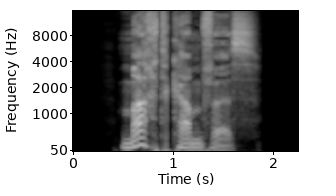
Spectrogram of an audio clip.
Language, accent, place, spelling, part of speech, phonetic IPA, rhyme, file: German, Germany, Berlin, Machtkampfes, noun, [ˈmaxtˌkamp͡fəs], -axtkamp͡fəs, De-Machtkampfes.ogg
- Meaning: genitive singular of Machtkampf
